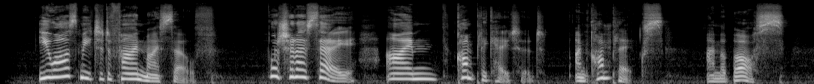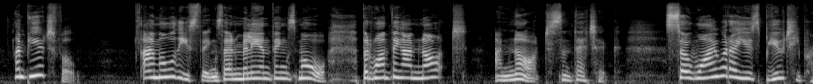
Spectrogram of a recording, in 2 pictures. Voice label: English Conversational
